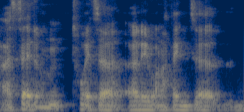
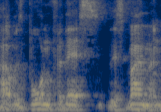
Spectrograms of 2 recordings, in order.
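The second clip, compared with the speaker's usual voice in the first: ordinary delivery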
